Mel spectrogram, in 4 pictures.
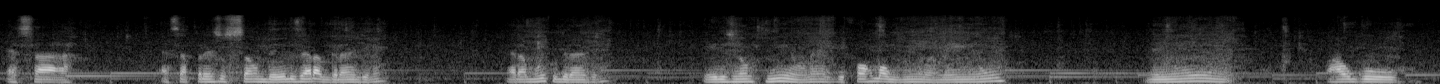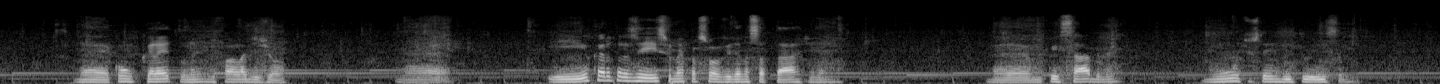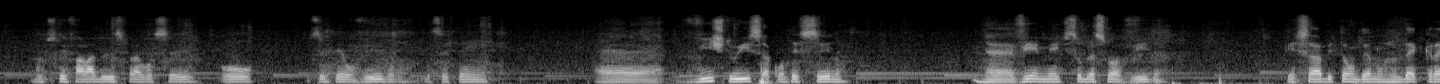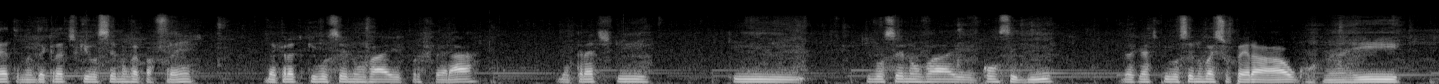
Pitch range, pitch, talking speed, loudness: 105-125 Hz, 115 Hz, 115 wpm, -20 LUFS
